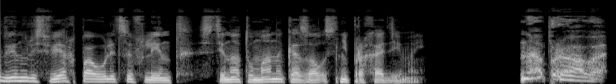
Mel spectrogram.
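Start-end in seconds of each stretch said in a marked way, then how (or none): 5.2-6.1 high, strained one-word order; commanding. A narrator's reading. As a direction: snap out a command without extra volume. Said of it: "скомандовал Фрост". (командуя, высоким напряжённым голосом)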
